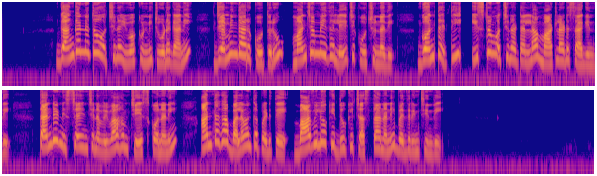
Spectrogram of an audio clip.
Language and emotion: Telugu, neutral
